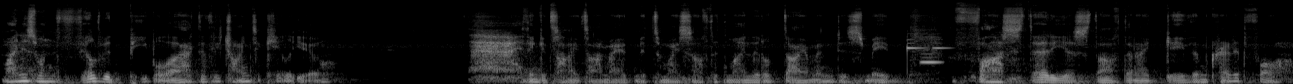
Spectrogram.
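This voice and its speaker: A man playing a flustered, secretly tender vampire lord in an ASMR roleplay, with a gravelly voice and a hesitant, sighing delivery. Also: low-pitched, a bit bright, slight background noise, full character voice, rough recording. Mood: weary, musing. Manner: hesitant, sighing, murmuring to himself. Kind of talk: ASMR boyfriend roleplay audio.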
